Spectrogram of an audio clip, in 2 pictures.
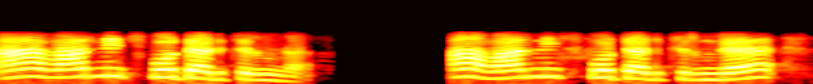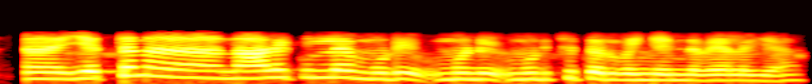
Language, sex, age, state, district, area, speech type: Tamil, female, 60+, Tamil Nadu, Theni, rural, conversation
